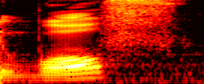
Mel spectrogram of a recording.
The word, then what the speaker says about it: Wolfe: We have Billy D. Wolfe, with a silent E at the end, I believe, as Professor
